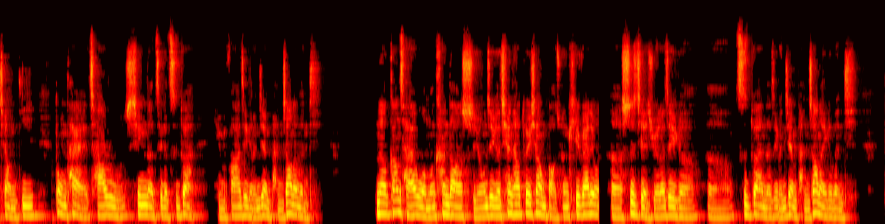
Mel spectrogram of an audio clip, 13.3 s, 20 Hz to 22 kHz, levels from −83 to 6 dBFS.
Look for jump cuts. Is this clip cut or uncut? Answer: cut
